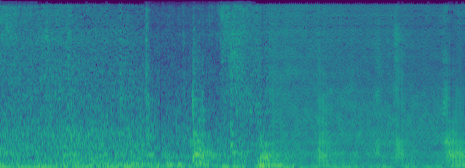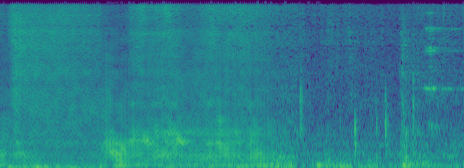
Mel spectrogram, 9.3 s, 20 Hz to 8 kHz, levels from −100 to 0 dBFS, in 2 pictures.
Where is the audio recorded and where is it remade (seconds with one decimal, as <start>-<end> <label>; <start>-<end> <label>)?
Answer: 0.0-2.7 recorded; 2.7-7.4 remade; 7.4-9.3 recorded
